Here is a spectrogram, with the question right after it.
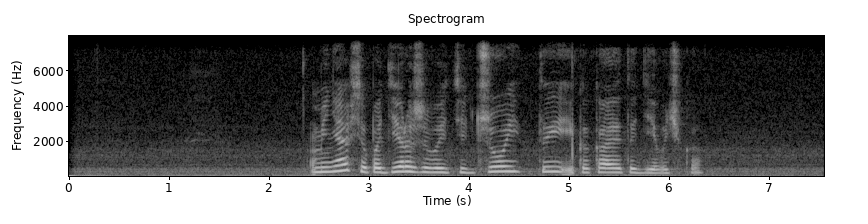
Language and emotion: Russian, neutral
